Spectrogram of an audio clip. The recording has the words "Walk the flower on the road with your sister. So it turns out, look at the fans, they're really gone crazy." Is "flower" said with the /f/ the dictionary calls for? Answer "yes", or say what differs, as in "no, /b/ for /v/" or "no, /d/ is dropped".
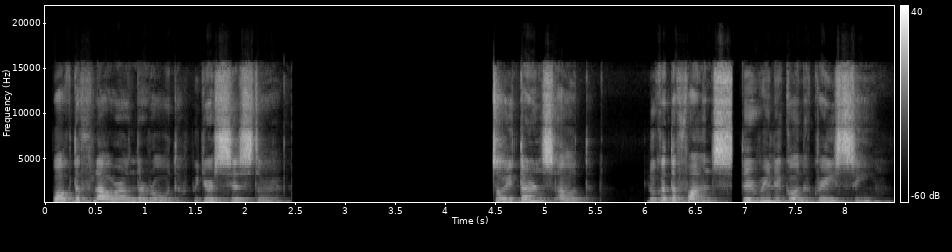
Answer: yes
